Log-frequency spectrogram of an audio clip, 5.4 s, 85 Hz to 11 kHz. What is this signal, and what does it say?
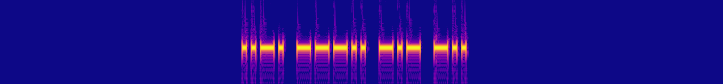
Morse code, heard as a keyed tone, about 34 wpm, 700 Hz. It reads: F8KD
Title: DXCC-100 Call Signs - 4 Characters - Repeated 2x - 35wpm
